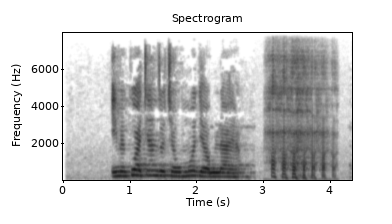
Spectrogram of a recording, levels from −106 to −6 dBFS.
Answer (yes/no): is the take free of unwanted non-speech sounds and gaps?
no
